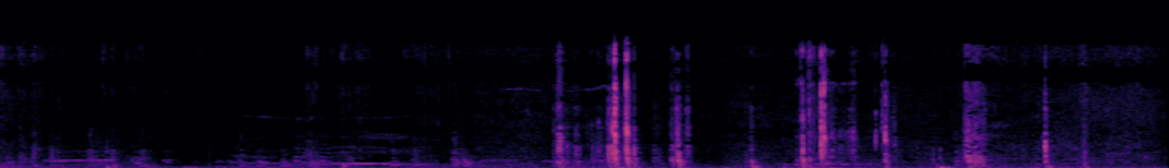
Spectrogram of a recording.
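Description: Chickens clucking, with faint drawn-out calls in the first few seconds. From about halfway there is a run of sharp clicks and knocks, the loudest about four seconds in.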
